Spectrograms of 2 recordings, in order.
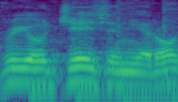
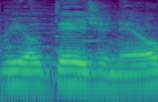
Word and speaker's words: Rio de Janeiro: that's right it's pronounced rio de janeiro not rio de janeiro get it right really damn didn't know that we're not in mexico this is portuguese not spanish this was rio de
